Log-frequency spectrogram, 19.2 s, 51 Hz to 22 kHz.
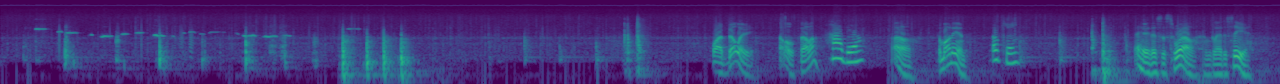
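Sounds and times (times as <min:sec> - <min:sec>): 
footsteps climbing wooden steps: 0:00.3 - 0:09.7, 0:15.2 - 0:17.0
cheerful whistled tune: 0:00.5 - 0:04.4
speech: 0:10.7 - 0:15.4, 0:17.0 - 0:18.8.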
